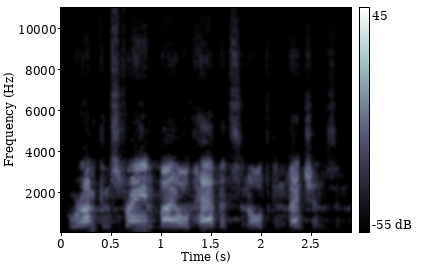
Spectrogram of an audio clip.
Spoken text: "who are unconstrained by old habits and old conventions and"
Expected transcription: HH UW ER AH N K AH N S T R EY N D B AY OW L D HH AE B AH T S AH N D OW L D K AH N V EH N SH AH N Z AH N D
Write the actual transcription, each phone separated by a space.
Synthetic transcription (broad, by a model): HH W ER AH N K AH N S T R EY N D B AY OW L D HH AE B AH T S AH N OW L D K AH N V EH N SH AH N Z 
